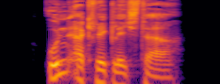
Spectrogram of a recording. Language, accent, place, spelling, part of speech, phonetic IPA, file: German, Germany, Berlin, unerquicklichster, adjective, [ˈʊnʔɛɐ̯kvɪklɪçstɐ], De-unerquicklichster.ogg
- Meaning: inflection of unerquicklich: 1. strong/mixed nominative masculine singular superlative degree 2. strong genitive/dative feminine singular superlative degree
